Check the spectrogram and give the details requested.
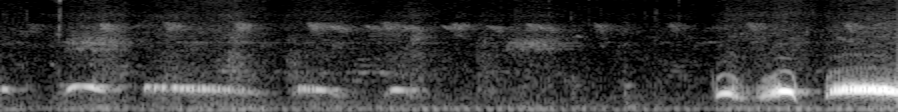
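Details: Spotted dove kept as a decoy bird and recorded secretly. Soft, low coos start faintly, then a louder phrase near the end: two quick rising hoots and a long, steady hollow coo over low background hum.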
